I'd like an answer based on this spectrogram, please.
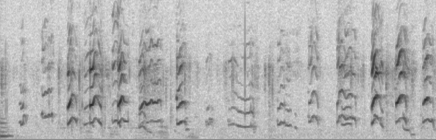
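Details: Baby Pomeranian puppies at a Pomeranian kennel give rapid, high-pitched squeaky whimpers, several each second.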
